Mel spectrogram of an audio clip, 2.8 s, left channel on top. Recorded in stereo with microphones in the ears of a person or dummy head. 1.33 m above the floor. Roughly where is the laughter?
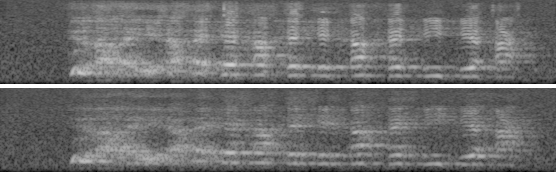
Left.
